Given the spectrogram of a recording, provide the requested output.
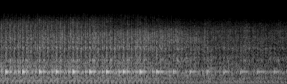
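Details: Marine diesel with a new Arco Zeus alternator regulator, idling after fuel filter replacement and priming (slight stumble on start), earlier smoke and no high RPM traced to the turbo: steady even idle, turbo now audible; runs normal.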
